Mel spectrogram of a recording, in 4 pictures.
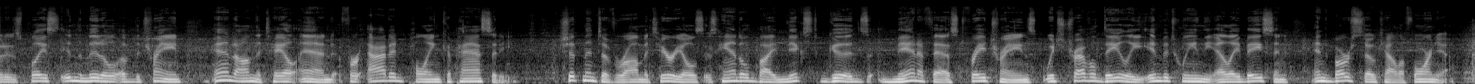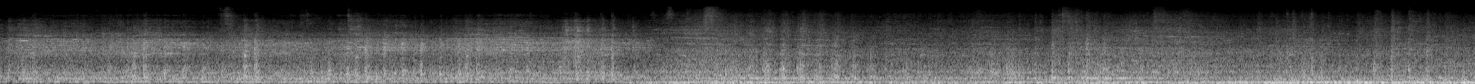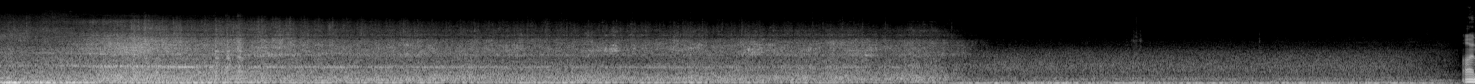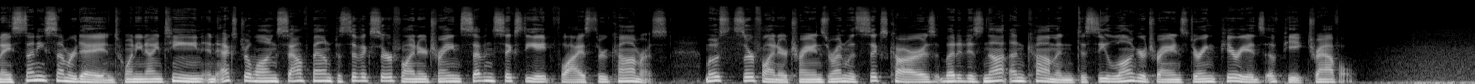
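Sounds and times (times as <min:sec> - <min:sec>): freight train rumbling: 0:00.0 - 0:50.7, 0:56.7 - 0:59.0
rattle of train cars: 0:14.5 - 0:44.1
wheels clacking over rail joints: 0:14.6 - 0:39.2.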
